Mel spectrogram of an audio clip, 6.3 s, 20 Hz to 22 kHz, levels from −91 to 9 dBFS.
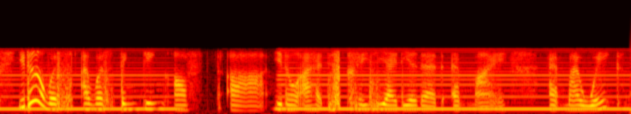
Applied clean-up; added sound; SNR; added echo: none; Wind instrument, woodwind instrument; 5 dB; none.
